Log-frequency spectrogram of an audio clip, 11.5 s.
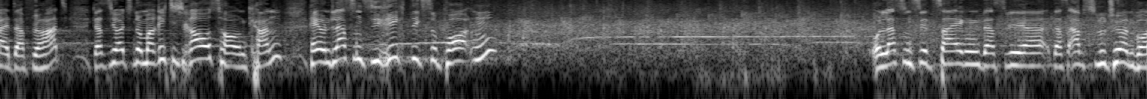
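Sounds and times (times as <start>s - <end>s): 
speech: 0.0s - 5.3s, 8.7s - 11.4s
audience applause: 3.3s - 11.4s.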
